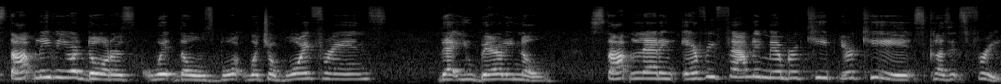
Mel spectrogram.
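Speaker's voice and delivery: ordinary talk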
